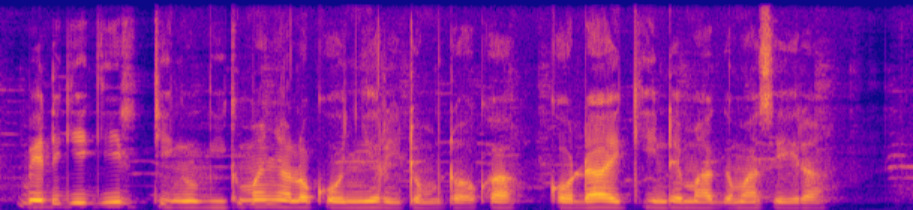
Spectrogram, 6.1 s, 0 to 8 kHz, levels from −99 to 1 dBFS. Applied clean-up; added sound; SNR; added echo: none; none; none; none.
